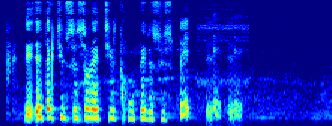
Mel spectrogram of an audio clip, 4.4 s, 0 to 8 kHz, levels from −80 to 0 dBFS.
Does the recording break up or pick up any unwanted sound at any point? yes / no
yes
